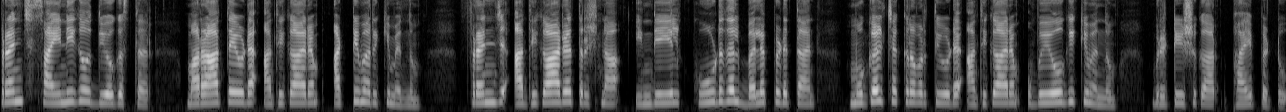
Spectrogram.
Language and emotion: Malayalam, neutral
